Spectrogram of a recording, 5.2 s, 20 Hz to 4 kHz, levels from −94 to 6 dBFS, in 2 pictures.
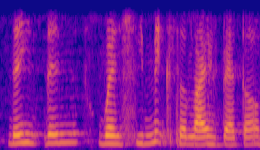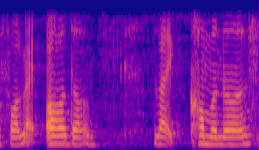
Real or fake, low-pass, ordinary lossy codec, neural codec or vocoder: fake; 3.6 kHz; none; codec, 16 kHz, 16 kbps, FreqCodec, larger model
